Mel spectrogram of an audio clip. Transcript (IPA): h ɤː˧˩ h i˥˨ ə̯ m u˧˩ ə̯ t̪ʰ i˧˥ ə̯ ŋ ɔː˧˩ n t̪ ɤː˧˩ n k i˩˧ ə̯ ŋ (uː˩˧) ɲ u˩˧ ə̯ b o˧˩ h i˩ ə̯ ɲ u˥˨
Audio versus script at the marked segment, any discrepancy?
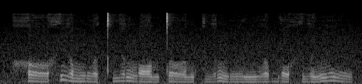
yes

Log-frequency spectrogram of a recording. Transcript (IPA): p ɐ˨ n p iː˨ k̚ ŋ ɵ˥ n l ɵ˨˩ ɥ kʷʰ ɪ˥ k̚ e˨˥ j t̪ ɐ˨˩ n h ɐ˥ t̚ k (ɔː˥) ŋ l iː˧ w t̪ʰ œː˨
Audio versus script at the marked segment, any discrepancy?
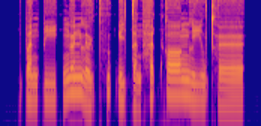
no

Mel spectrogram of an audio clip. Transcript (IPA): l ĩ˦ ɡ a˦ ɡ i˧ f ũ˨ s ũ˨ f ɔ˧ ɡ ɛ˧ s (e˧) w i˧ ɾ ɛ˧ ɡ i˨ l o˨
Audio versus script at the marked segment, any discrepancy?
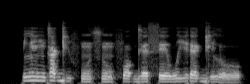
no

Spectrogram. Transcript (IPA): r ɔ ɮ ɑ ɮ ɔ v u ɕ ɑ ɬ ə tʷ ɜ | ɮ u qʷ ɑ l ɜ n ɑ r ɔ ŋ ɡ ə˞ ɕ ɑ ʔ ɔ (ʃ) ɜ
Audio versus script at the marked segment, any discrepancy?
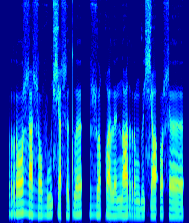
yes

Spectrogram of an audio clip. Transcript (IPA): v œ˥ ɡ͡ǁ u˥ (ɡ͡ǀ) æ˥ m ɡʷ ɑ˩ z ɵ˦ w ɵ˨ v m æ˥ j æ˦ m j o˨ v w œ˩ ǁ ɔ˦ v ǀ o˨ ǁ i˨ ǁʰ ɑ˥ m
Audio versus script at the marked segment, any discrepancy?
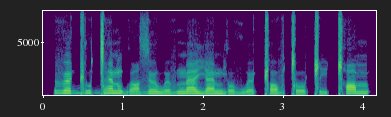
no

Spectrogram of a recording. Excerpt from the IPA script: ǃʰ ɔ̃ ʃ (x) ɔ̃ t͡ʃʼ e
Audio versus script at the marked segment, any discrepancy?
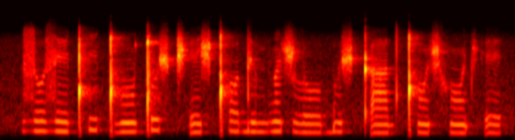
no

